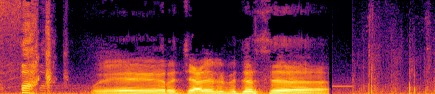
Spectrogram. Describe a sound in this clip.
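A young man laughs aloud.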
